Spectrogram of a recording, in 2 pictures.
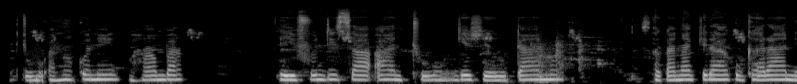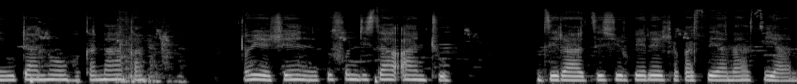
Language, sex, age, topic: Ndau, female, 25-35, health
